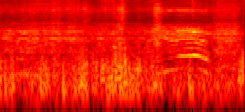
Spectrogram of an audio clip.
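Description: Archana Express passenger coach rolling along a station platform on arrival, a steady rumble of wheels on rail. A voice calls out near the end.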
